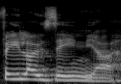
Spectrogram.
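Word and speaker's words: φιλοξενία: that verse it's a Greek word and it's pronounced filozenia and it's the word filo for love and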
